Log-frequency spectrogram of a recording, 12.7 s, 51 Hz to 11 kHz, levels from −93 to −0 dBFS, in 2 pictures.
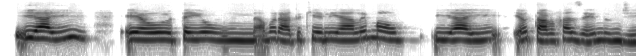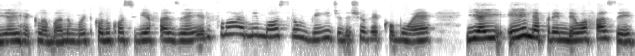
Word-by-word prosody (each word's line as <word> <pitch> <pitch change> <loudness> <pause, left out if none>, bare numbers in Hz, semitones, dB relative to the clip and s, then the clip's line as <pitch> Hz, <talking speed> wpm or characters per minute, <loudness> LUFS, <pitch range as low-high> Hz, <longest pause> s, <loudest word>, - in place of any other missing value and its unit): E 300 -6 +2
aí, 280 +2 +5 0.4
eu 245 -1 +4
tenho 255 0 +2
um 230 -1 0
namorado 235 -1 -1
que 255 +3 -7
ele 245 -1 -1
é - - -1
alemão. 245 0 0 0.3
E 245 -1 -1
aí 240 0 +2
eu 255 - -1
estava 225 -4 +3
fazendo 230 -1 -1
um 225 - 0
dia 215 +1 -2
e - - +1
reclamando 205 -1 -4
muito 220 +2 -7
que 250 - -8
eu - - +1
não 235 - 0
conseguia 235 -1 -4
fazer, 230 0 -3
ele 320 - -5
falou: 390 +6 -6
"Olha, 410 -2 -2
me 370 - -5
mostra 345 0 -4
um 310 -3 -5
vídeo, 250 +1 -6
deixa 275 - -7
eu - - -7
ver 265 0 -4
como 235 -3 -5
é". 235 +3 -1 0.4
E 270 +2 +3
aí, 285 +2 +4
ele 330 +4 +5
aprendeu 245 -4 0
a 255 - 0
fazer. 225 -6 -1
245 Hz, 205 wpm, -21 LUFS, 230-275 Hz, 0.4 s, aí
